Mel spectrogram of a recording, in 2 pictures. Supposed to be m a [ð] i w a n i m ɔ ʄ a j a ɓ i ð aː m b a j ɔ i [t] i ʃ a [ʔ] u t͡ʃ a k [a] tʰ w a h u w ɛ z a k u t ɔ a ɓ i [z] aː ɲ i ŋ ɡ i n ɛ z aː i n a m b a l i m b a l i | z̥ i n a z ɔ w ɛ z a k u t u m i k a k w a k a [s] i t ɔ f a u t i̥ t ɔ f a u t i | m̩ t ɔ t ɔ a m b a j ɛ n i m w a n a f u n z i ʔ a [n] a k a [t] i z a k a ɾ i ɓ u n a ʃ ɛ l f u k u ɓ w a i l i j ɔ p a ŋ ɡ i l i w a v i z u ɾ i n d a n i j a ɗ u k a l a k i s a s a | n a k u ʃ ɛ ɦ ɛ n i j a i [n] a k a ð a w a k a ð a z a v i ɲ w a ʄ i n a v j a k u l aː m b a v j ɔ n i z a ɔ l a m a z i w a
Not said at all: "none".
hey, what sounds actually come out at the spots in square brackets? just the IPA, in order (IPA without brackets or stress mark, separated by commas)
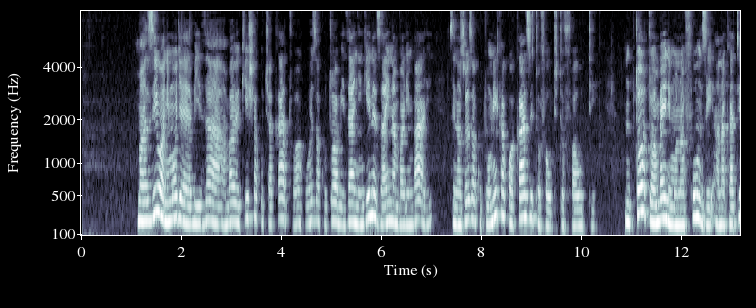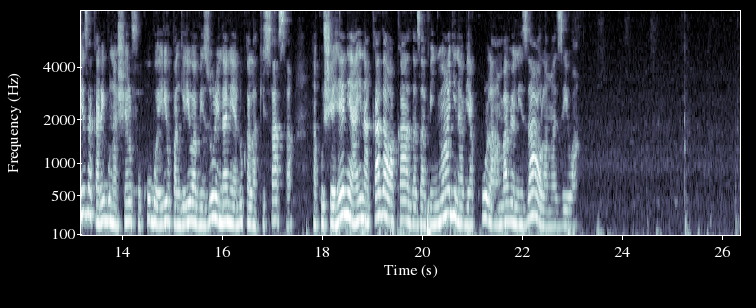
z, k, k, a, ð, z, n, t, n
